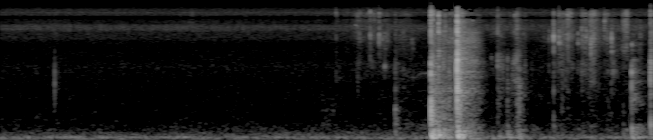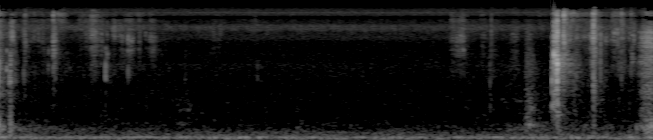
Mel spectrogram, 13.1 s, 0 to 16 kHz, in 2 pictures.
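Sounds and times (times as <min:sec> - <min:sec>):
crinkly plastic crackles: 0:04.9 - 0:08.1, 0:11.8 - 0:13.0.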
